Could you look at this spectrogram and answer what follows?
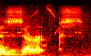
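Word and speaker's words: Zurks: our first enemies the zerks um I remember their name quite easily because it rhymes with jerks they look like head crabs from uh Half-Life 2.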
